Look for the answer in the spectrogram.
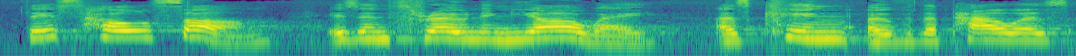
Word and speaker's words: Yahweh: But what it is important to realise is the significance of the word translated here as Lord, which would originally have been written down in our script as YHWH, which we generally pronounce Yahweh.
